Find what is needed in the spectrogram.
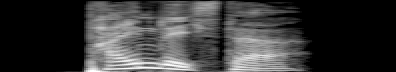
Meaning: inflection of peinlich: 1. strong/mixed nominative masculine singular superlative degree 2. strong genitive/dative feminine singular superlative degree 3. strong genitive plural superlative degree
- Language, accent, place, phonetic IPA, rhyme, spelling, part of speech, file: German, Germany, Berlin, [ˈpaɪ̯nˌlɪçstɐ], -aɪ̯nlɪçstɐ, peinlichster, adjective, De-peinlichster.ogg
